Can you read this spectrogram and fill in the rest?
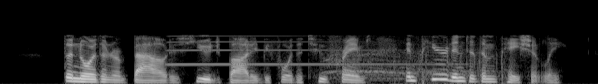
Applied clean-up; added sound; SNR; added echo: none; Trumpet + Cheering; 17 dB; none.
